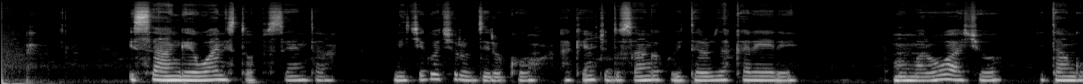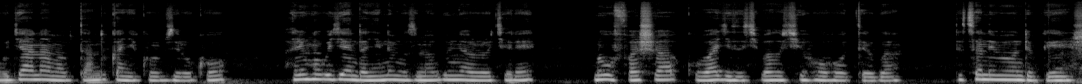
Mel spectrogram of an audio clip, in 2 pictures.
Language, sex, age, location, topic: Kinyarwanda, female, 18-24, Kigali, health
